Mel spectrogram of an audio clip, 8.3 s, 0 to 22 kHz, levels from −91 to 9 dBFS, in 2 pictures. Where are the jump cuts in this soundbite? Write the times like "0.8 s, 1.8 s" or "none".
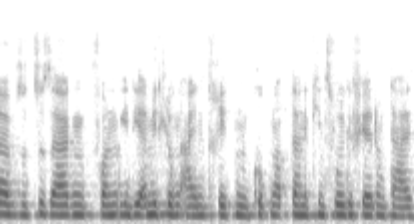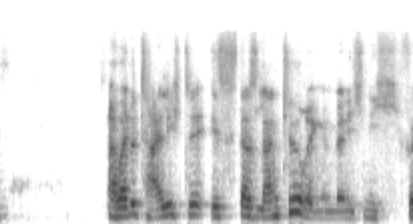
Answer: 1.2 s, 5.4 s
